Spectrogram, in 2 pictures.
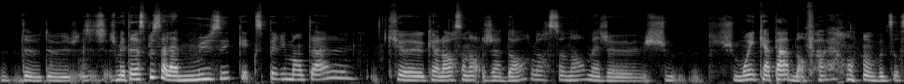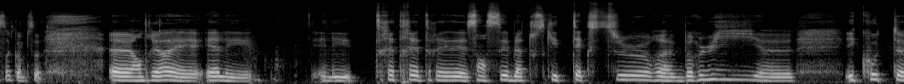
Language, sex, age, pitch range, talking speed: French, female, 30-49, 185-220 Hz, 175 wpm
